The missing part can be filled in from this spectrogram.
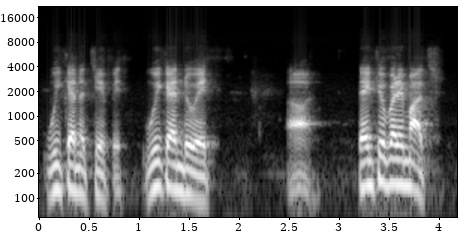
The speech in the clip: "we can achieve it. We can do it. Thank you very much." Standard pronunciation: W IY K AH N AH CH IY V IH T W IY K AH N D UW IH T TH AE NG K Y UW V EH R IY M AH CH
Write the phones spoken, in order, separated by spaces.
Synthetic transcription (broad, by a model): W IY K AH N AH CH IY P IH T W IY K AH N D UW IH T T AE NG K Y UW V EH R IY M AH CH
